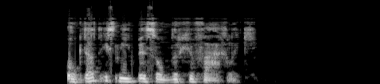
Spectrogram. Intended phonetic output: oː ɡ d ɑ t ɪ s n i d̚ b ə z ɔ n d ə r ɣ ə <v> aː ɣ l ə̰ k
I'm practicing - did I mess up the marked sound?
no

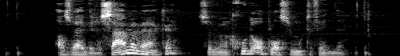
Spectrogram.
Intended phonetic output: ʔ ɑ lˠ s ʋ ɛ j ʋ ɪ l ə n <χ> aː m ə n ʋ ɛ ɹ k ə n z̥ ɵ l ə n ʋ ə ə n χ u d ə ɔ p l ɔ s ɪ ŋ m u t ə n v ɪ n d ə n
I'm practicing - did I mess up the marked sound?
yes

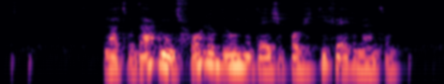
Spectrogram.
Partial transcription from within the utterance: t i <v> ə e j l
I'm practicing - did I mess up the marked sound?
no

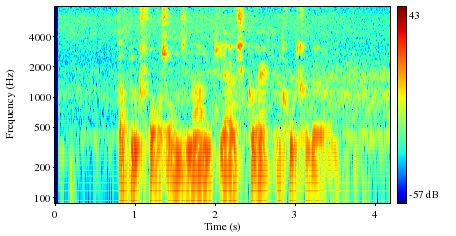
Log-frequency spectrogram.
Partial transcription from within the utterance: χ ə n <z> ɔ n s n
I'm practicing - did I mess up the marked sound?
yes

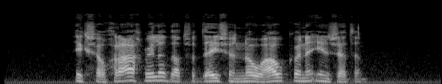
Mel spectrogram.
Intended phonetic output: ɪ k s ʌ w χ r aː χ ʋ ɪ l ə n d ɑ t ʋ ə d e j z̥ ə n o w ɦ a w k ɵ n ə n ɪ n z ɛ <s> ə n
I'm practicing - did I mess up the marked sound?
yes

